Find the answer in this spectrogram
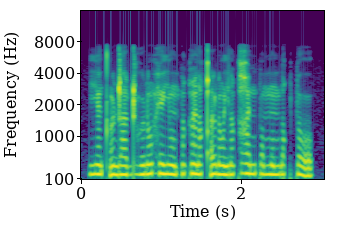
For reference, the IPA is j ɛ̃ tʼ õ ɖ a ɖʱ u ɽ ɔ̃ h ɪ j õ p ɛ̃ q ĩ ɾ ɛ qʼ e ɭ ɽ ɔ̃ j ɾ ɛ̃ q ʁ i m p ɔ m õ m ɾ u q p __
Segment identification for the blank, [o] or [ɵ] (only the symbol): o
